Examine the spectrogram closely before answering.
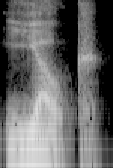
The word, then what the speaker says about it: yolk: And again, tiene la L esta muda, la misma que verás en walk, talk, right?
